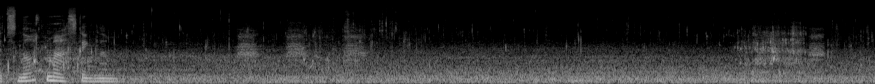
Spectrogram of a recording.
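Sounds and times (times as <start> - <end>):
speech: 0.0 - 1.4
water trickling: 0.0 - 8.7
wet clicks and sucking gurgles: 0.0 - 8.7.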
